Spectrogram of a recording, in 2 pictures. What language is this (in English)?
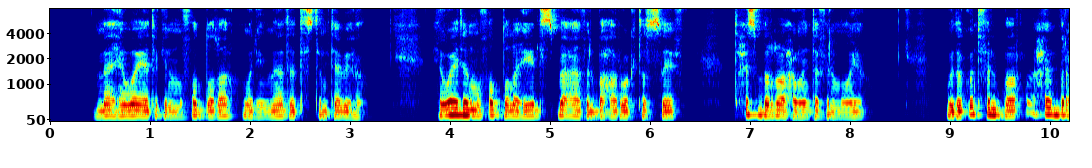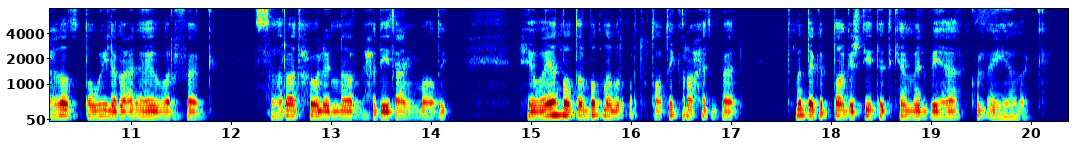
Eastern Egyptian Bedawi Arabic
